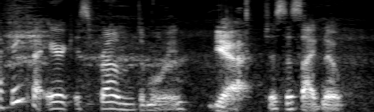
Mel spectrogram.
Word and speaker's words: Des Moines: I think that Eric is from Des Moines. Yeah. Just a side note. Or he's You from that area at know, least. Des Moines, neither of the two S's.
